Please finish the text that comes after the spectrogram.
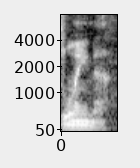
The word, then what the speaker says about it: Lena: I mean, it's like that one Billy Joel song, but it's not spelled the same way. But it's Lena.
